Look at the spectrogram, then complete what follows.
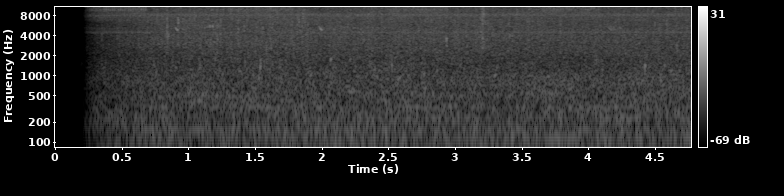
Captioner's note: crickets chirping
